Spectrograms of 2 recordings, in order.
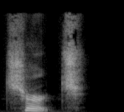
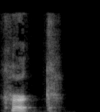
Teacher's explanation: shift those CH sounds at the beginning and the end of the word back to their original K sound, you get kirk.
